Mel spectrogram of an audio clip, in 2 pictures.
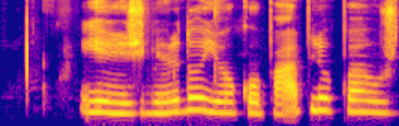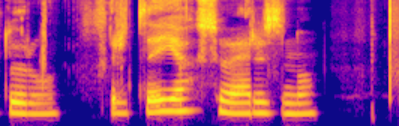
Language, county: Lithuanian, Marijampolė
